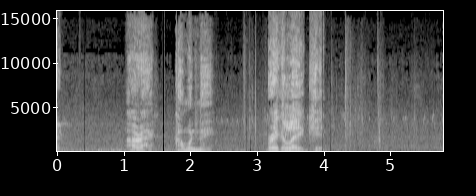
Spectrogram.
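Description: An elderly man speaks slowly.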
